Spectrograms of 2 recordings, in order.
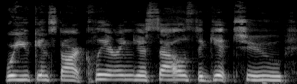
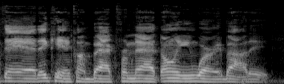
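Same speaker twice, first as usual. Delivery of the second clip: mock dismissive; 7 semitones lower, faster than usual.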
